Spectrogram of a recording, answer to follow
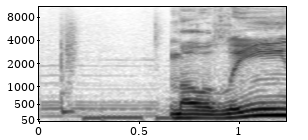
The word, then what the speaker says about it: Moline: Molen is how you say moline.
